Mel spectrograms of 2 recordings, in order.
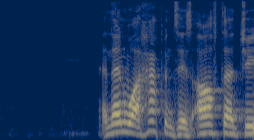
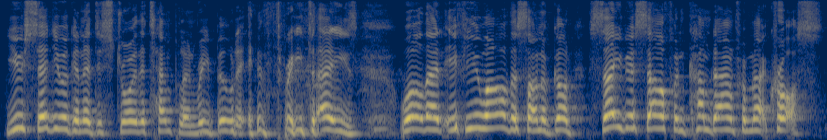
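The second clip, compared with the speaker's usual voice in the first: higher, louder scornful challenge; mocking taunt; 6 semitones higher, 4 dB louder than usual. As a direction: dare him, dripping with scorn. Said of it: "shouted abuse".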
